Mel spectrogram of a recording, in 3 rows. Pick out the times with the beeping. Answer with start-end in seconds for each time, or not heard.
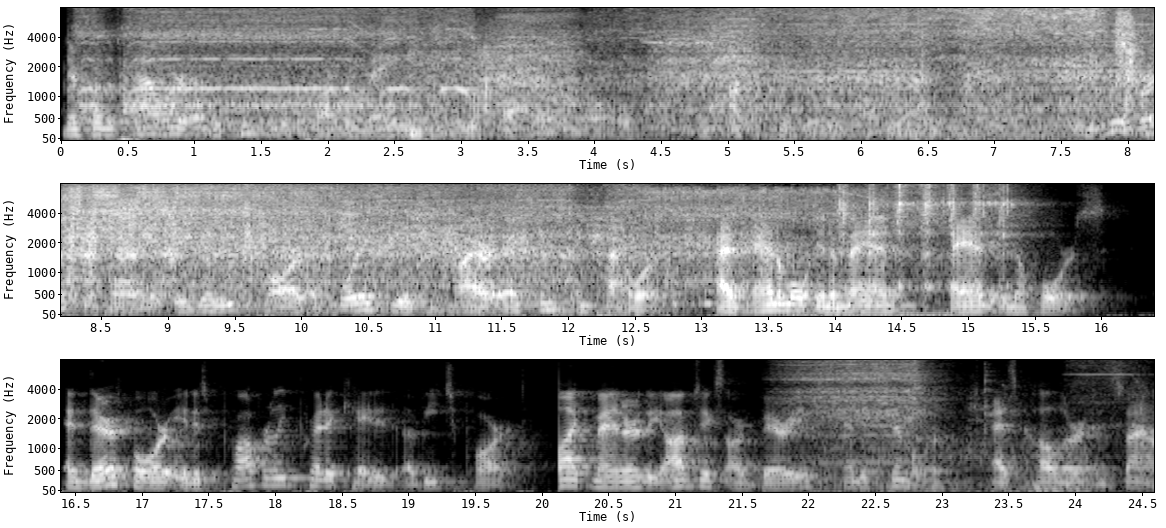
not heard.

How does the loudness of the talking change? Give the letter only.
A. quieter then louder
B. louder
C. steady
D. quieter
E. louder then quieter
E.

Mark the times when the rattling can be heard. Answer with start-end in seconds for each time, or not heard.
14.0-15.3.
